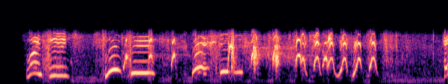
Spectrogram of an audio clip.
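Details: Two pet dogs having a barking contest: quick runs of high, arching yelps and bark-howls, some held flat tones, trading back and forth faster toward the end.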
